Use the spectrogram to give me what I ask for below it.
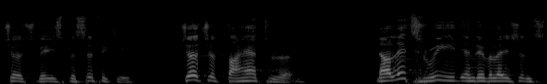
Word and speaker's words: Thyatira: And very specifically in the church of, how do I pronounce that word, Grant? Tyre, it's actually Thyatira or whatever. Thyatira, amen?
